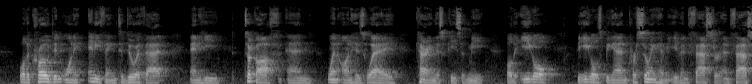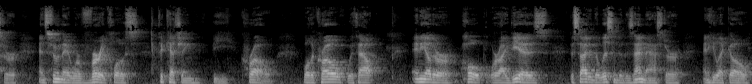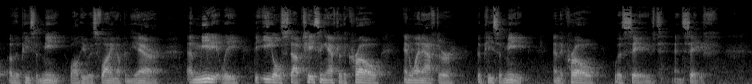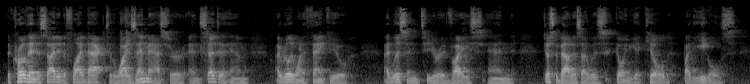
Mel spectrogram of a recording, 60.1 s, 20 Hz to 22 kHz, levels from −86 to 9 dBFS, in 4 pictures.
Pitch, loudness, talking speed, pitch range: 110 Hz, -30 LUFS, 140 wpm, 95-120 Hz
